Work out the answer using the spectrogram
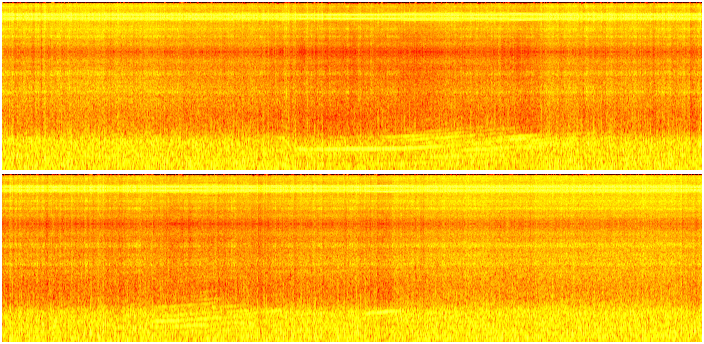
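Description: Onboard sound of a sports car at speed on a race track: a loud, steady rumble of wind and road noise under the engine. Twice, about six seconds in and again near seventeen seconds, the engine note climbs in pitch for about four seconds as the car accelerates.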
